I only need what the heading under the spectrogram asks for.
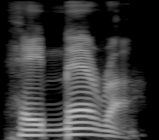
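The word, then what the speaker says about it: ἡμέρα: tah here we have one two three vowels so and we break the syllable as quick as we can so it's hey man rah hey Mara hey Mara that's the word for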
